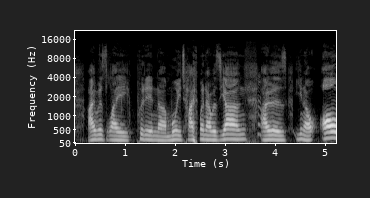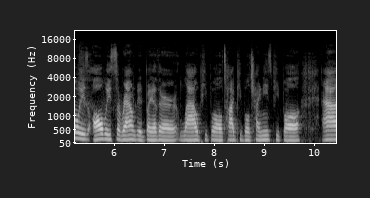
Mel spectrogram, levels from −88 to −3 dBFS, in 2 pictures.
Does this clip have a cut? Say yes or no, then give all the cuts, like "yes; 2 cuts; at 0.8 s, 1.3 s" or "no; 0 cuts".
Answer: yes; 3 cuts; at 2.4 s, 3.7 s, 4.3 s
